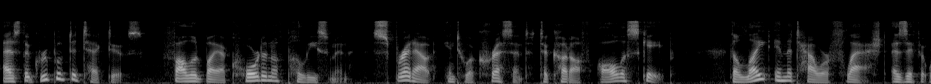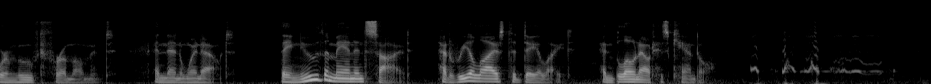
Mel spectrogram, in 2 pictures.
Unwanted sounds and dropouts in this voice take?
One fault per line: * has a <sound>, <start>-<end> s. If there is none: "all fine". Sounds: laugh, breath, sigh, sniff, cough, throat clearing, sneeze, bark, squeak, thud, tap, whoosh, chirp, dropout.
* has a bark, 16.8-18.4 s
